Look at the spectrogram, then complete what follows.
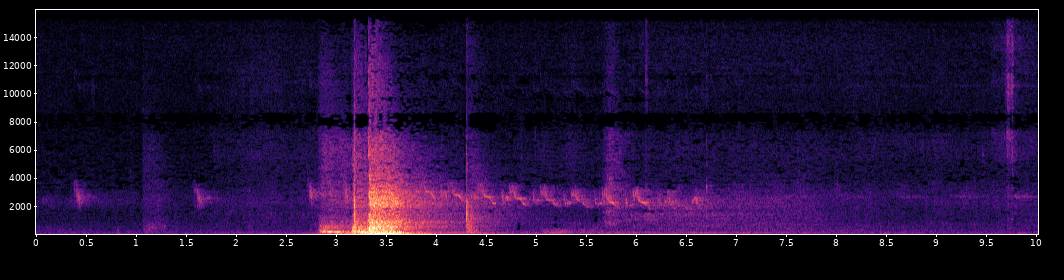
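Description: A loud, rumbling burst of noise about a second long, about three seconds in. It is followed by a rapid run of high chirps, like a bird's trill, over quiet outdoor bush ambience.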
